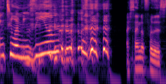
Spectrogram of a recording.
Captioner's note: laughs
